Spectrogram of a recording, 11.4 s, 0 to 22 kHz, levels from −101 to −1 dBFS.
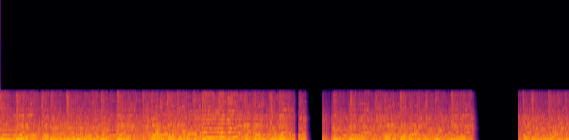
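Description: At 5.88 s there is a short stall from a late packet. One packet came in late and the jitter buffer ran dry. The last sound is held for about 83 ms with a slight buzz or dip. Then the audio carries on with nothing lost.

Call audio freezes follow, likely from packets delayed in transit. From 6.10 to 6.46 s the held sound fades to silence for about 230 ms. A second hold runs to 6.64 s without going silent. At 9.45 s a longer freeze lasts until 10.38 s, with about 800 ms of silence. Each time, the audio resumes where it stopped.

Throughout, the call path cuts everything above 8 kHz, which fits a wideband call codec such as G.722.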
